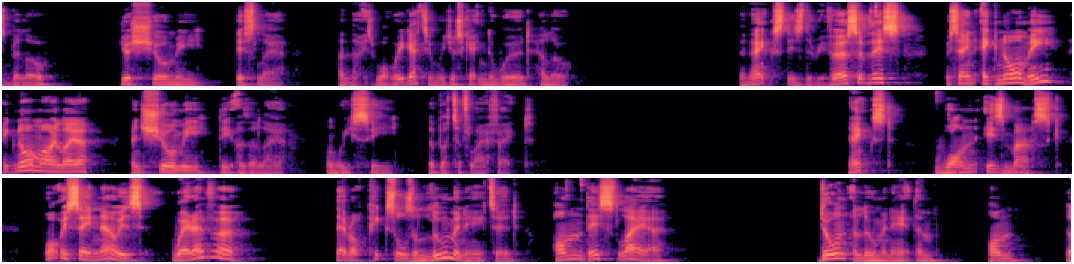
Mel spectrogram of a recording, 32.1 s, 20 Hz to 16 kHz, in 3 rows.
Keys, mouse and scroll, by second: 6.8 click, 8.7 click, 18.1 click, 19.9 click, 27.0 click.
